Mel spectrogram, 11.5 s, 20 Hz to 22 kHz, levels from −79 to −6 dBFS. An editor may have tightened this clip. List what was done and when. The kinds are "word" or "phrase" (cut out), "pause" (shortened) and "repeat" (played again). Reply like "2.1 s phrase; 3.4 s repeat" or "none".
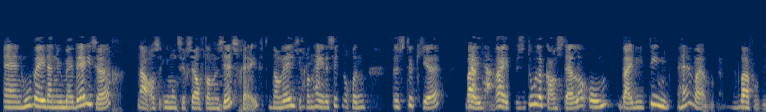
none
